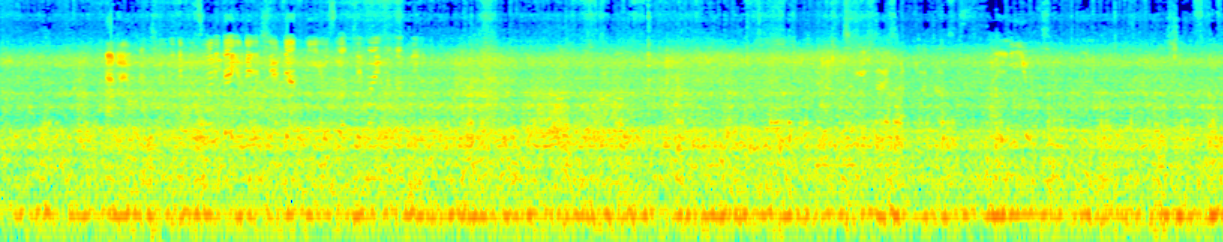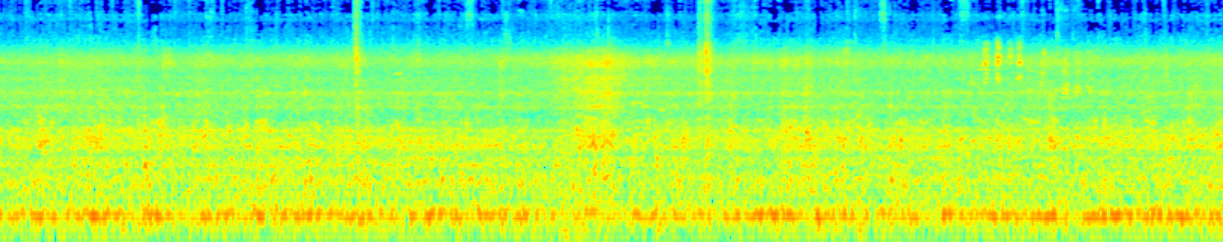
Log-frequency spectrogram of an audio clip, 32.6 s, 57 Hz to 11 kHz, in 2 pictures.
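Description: Running noise of a JR East E257-series limited express electric train at speed, heard from inside the passenger car: a steady rumble of wheels on rail under a constant low hum.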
